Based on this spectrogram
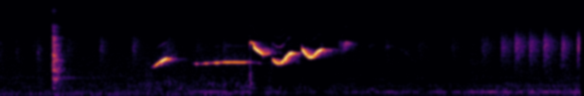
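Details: Kaso-kaso bird, an insect-eating bird, singing as a lure to draw song from other birds: a rising slurred whistle, a level drawn-out note, then a loud looping run of wavy whistles, followed by rhythmic pulsing chirps in the background.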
